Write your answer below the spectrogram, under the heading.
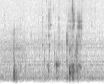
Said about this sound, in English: They can probably hear me drinking.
